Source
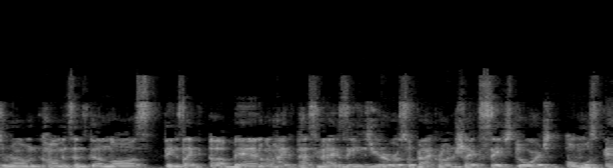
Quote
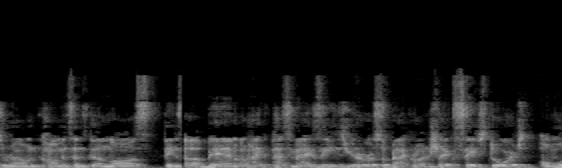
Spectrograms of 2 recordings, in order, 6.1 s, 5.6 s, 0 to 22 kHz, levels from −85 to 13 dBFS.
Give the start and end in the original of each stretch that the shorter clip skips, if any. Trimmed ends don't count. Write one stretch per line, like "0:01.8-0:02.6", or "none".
0:01.8-0:02.1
